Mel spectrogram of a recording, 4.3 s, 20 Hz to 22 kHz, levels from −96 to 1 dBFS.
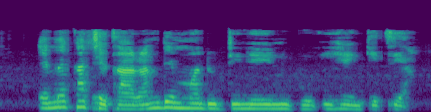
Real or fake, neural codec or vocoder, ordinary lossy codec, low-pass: real; none; AAC, 32 kbps; 7.2 kHz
